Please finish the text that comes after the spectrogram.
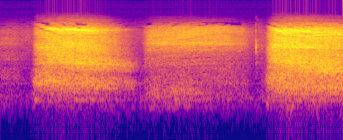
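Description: Slow, deep breaths during a guided movement session: a long inhale, a softer exhale, then another strong breath, close and alone.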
